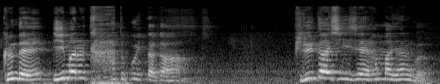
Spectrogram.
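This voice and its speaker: A man's voice: very high-pitched, brisk, a little hiss or hum. A male pastor preaching an expository sermon in a church, switching between reading scripture and voicing characters in casual speech. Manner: animated preaching, voicing Bible characters in plain talk. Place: church sanctuary. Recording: echoey church hall, faint ambience.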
